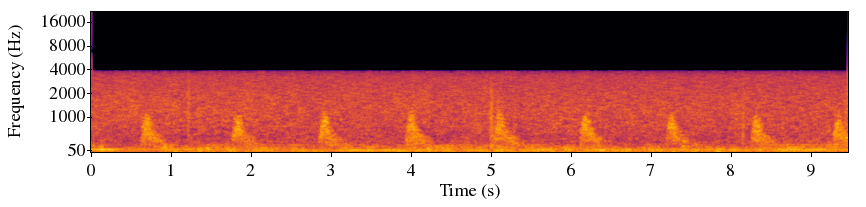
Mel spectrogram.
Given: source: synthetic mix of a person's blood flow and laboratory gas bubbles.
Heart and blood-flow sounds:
Doppler ultrasound of blood flow; subclavian vein
no bubbles
From the record:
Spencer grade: 0 (complete lack of bubble signals)

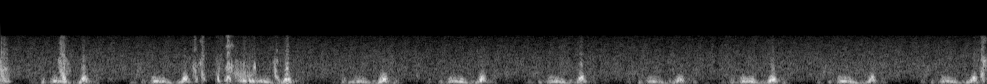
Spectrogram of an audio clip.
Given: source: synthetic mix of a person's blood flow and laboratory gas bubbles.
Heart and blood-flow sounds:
Doppler ultrasound of blood flow; precordium
0.00-0.14 s: bubbles
0.57-0.71 s: bubbles
1.91-2.07 s: bubbles
2.15-2.59 s: bubbles
2.73-2.81 s: bubbles
9.79-9.88 s: bubbles
From the record:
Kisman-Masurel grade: 223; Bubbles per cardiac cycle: several, 3 to 8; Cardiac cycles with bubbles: 10 to 50%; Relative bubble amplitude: loud (0.450 to 0.775); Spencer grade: 2 (many but less than half of the cardiac periods contain bubble signals, singularly or in groups); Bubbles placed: only in the low amplitude regions of the cardiac cycle

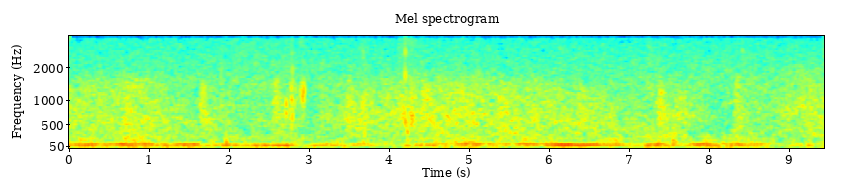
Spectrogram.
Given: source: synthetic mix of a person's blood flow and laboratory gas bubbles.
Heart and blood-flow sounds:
Doppler ultrasound of blood flow; subclavian vein
2.68-2.97 s: bubbles
3.58-3.76 s: bubbles
4.11-4.35 s: bubbles
From the record:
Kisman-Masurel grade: 221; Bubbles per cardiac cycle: several, 3 to 8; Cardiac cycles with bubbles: 10 to 50%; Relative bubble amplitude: barely perceptible (0.100 to 0.250); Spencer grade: 2 (many but less than half of the cardiac periods contain bubble signals, singularly or in groups); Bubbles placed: anywhere in the cardiac cycle

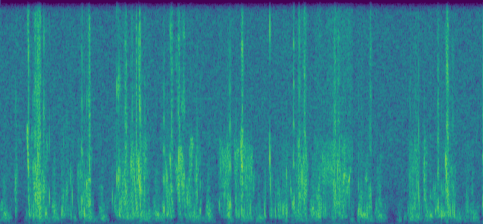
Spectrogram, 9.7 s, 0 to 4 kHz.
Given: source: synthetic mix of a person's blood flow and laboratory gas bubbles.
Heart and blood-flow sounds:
Doppler ultrasound of blood flow; precordium
0.28-0.36 s: bubbles
0.52-1.03 s: bubbles
1.19-1.48 s: bubbles
1.53-1.87 s: bubbles
2.21-3.10 s: bubbles
3.22-4.06 s: bubbles
4.35-5.12 s: bubbles
5.26-6.18 s: bubbles
6.29-7.05 s: bubbles
7.13-7.46 s: bubbles
8.13-9.15 s: bubbles
9.28-9.39 s: bubbles
9.62-9.68 s: bubbles
From the record:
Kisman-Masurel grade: 444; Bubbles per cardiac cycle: continuous sound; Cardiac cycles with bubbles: 100%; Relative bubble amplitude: maximal (0.775 to 0.999); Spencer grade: 4 (maximum detectable bubble signal sounding continuously throughout systole and diastole of every cardiac period, and overriding the amplitude of the normal cardiac signals); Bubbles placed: only in the low amplitude regions of the cardiac cycle

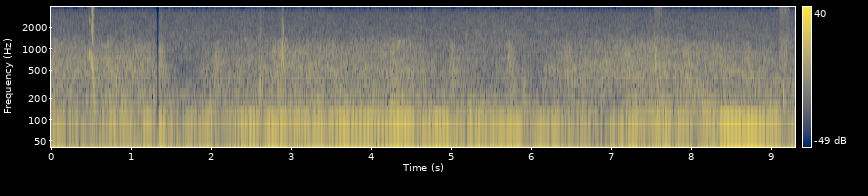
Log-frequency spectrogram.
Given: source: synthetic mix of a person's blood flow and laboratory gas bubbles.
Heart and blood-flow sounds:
Doppler ultrasound of blood flow; subclavian vein
0.44-0.58 s: bubbles
2.57-2.68 s: bubbles
2.81-2.96 s: bubbles
5.89-5.94 s: bubbles
7.52-7.66 s: bubbles
9.10-9.23 s: bubbles
From the record:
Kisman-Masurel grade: 122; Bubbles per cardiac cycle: 1 to 2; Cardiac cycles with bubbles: 10 to 50%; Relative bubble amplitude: moderate (0.250 to 0.450); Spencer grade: 2 (many but less than half of the cardiac periods contain bubble signals, singularly or in groups); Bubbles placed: anywhere in the cardiac cycle

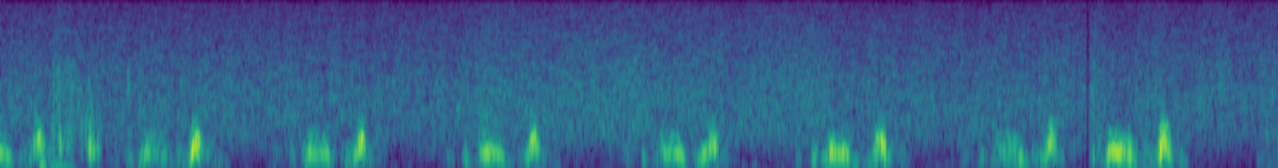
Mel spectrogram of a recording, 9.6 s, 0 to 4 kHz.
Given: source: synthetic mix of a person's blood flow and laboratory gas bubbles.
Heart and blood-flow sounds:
Doppler ultrasound of blood flow; precordium
0.37-0.77 s: bubbles
0.95-0.98 s: bubbles
From the record:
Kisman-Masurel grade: 211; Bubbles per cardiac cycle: several, 3 to 8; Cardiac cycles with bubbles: 1 to 10%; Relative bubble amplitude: barely perceptible (0.100 to 0.250); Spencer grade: 1 (occasional bubble signal discernible with the cardiac motion signal, with majority of cardiac periods free of bubbles); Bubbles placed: only in the low amplitude regions of the cardiac cycle

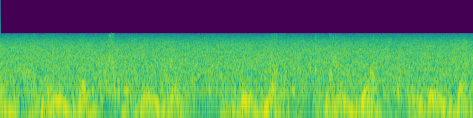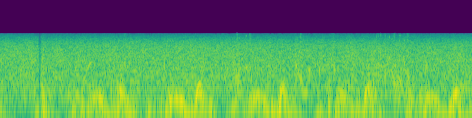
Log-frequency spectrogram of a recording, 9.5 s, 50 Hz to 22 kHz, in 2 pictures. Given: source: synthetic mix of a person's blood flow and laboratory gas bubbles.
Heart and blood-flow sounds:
Doppler ultrasound of blood flow; precordium
0.20-0.61 s: bubbles
0.80-1.34 s: bubbles
1.59-1.76 s: bubbles
2.00-2.15 s: bubbles
2.33-2.38 s: bubbles
2.67-3.01 s: bubbles
3.12-3.20 s: bubbles
3.26-3.39 s: bubbles
3.59-4.21 s: bubbles
4.86-5.22 s: bubbles
5.31-5.77 s: bubbles
5.81-6.02 s: bubbles
6.09-6.41 s: bubbles
6.59-7.00 s: bubbles
7.03-7.29 s: bubbles
7.66-8.26 s: bubbles
8.32-9.04 s: bubbles
9.17-9.46 s: bubbles
From the record:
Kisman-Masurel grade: 242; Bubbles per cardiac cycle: several, 3 to 8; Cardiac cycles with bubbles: 100%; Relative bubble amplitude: moderate (0.250 to 0.450); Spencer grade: 3 (all of the cardiac periods contain showers or single bubble signals, but not dominating or overriding the cardiac motion signals); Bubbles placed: anywhere in the cardiac cycle

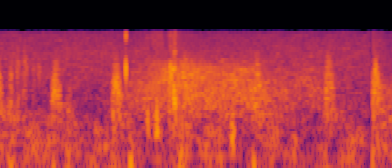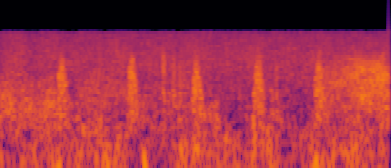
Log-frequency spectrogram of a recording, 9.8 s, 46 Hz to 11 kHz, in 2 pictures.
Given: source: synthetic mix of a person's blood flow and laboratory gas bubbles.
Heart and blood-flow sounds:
Doppler ultrasound of blood flow; subclavian vein
1.57-1.65 s: bubbles
1.85-2.08 s: bubbles
2.13-2.36 s: bubbles
From the record:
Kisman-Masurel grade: 213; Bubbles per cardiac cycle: several, 3 to 8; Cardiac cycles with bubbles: 1 to 10%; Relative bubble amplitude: loud (0.450 to 0.775); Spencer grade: 1 (occasional bubble signal discernible with the cardiac motion signal, with majority of cardiac periods free of bubbles); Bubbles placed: anywhere in the cardiac cycle

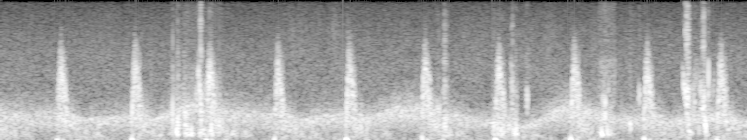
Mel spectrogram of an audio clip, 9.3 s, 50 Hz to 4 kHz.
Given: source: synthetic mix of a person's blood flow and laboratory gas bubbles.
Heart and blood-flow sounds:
Doppler ultrasound of blood flow; subclavian vein
2.12-2.77 s: bubbles
5.43-5.60 s: bubbles
6.14-6.31 s: bubbles
6.38-6.48 s: bubbles
6.56-6.62 s: bubbles
7.47-7.69 s: bubbles
7.85-7.91 s: bubbles
7.97-8.02 s: bubbles
8.51-8.95 s: bubbles
From the record:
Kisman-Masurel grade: 223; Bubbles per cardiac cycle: several, 3 to 8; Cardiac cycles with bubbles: 10 to 50%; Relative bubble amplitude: loud (0.450 to 0.775); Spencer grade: 2 (many but less than half of the cardiac periods contain bubble signals, singularly or in groups); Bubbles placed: anywhere in the cardiac cycle

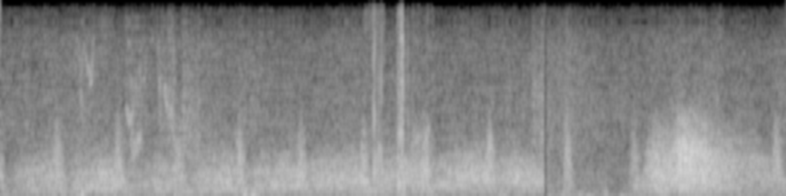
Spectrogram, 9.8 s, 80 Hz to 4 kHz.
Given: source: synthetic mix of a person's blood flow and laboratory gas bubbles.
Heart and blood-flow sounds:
Doppler ultrasound of blood flow; subclavian vein
4.54-4.82 s: bubbles
4.94-5.42 s: bubbles
From the record:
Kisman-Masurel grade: 211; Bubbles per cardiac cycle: several, 3 to 8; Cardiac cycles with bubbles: 1 to 10%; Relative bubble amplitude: barely perceptible (0.100 to 0.250); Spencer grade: 1 (occasional bubble signal discernible with the cardiac motion signal, with majority of cardiac periods free of bubbles); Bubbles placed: anywhere in the cardiac cycle

